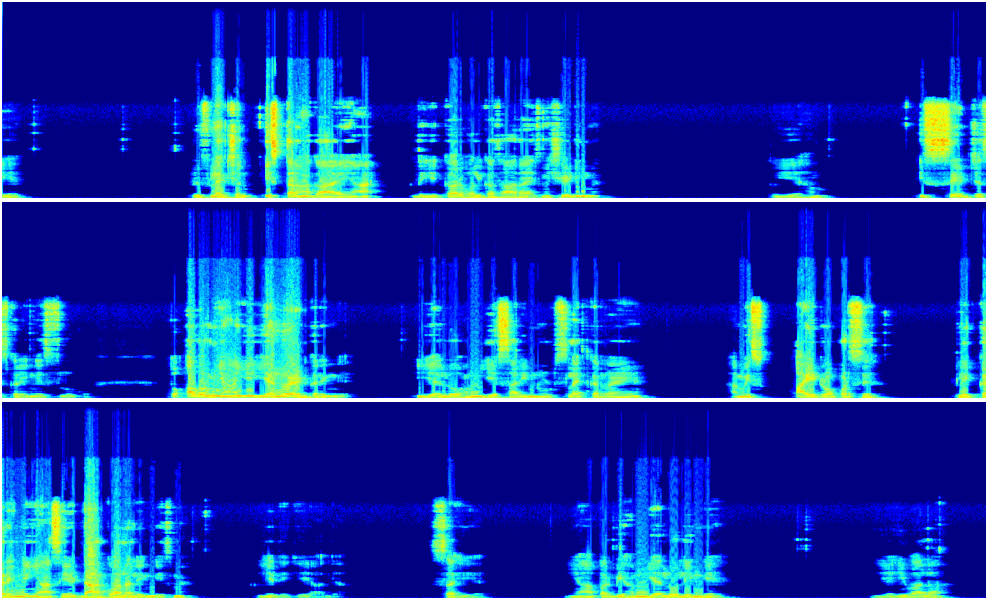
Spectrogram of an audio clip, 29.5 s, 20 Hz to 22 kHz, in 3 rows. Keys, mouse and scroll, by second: 7.7-13.3 drag, 13.3-18.0 drag, 13.6 typing, 17.2 typing, 18.0 click, 21.1 click, 25.3 click.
